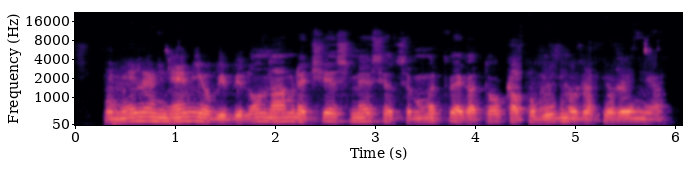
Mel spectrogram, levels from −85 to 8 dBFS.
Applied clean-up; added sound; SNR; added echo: neural mask model Resemble Enhance denoiser.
